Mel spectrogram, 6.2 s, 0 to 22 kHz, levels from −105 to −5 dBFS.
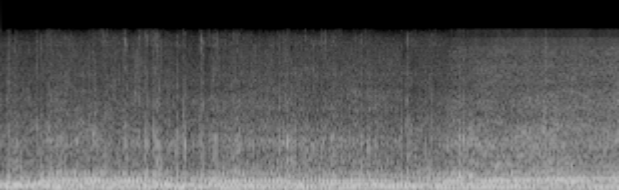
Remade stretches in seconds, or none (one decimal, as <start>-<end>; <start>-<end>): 0.0-0.4; 4.1-6.2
